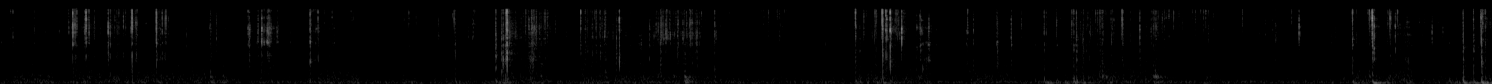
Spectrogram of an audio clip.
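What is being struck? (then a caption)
Solid soap bar carved with a blade. A utility knife blade scrapes and carves a solid cream soap bar with a pink coating and a cream core, held in the hand. Bursts of dry, bright scraping and crisp shaving come in irregular clusters separated by short pauses. The cuts are mostly high-pitched, with almost no low end.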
